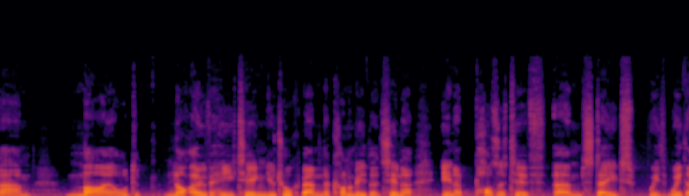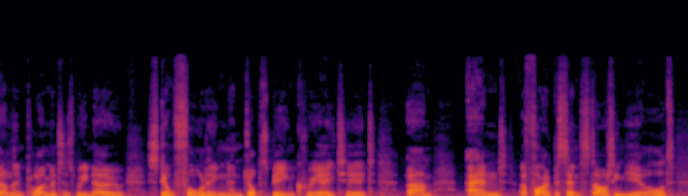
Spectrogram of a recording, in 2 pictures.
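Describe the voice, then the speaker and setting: Male interview host, medium pitch, formal and slightly hesitant questioning on finance. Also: steady tone, unhurried, a little mellow.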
